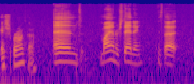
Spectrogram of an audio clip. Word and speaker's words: Esperança: Well, it's Portuguese, right? It's just Esperança.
